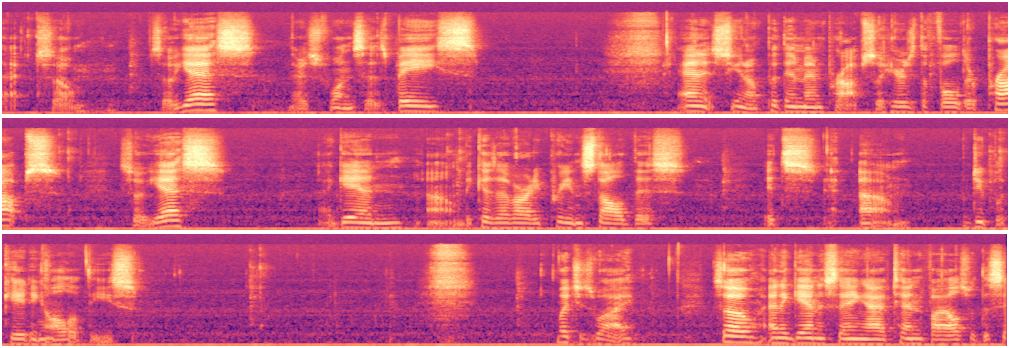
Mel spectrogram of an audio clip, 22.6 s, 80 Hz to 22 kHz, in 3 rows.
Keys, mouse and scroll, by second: 0.3 click, 2.9 click, 8.1 click, 11.0 click, 15.1 click.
